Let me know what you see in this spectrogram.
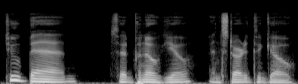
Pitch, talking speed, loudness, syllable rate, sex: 115 Hz, 160 wpm, -17 LUFS, 4.5 syllables/s, male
